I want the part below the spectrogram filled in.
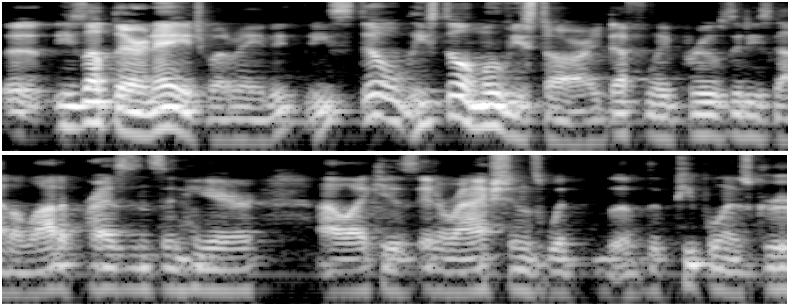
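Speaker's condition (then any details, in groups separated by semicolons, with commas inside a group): No condition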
